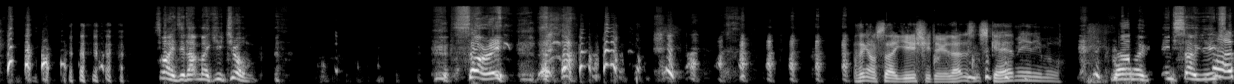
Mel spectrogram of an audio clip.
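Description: A man laughs loudly through a microphone.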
